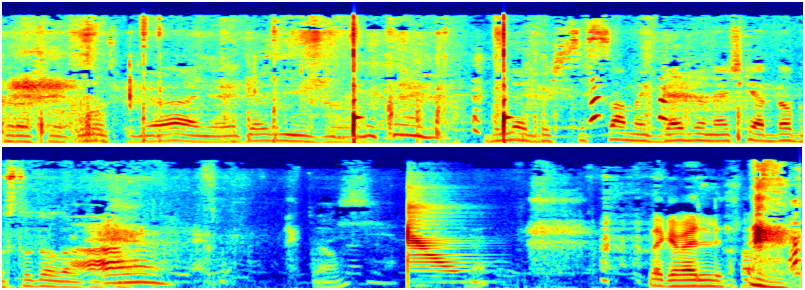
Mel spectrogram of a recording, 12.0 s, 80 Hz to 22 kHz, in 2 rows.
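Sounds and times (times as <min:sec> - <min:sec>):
twangy comic boing: 0:09.1 - 0:09.7.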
